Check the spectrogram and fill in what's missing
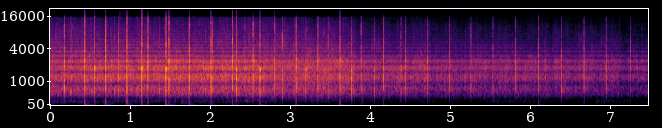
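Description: Scattered, fairly sparse clapping from a small audience at a candidate debate, distinct individual claps over a steady background hum, thinning out toward the end.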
